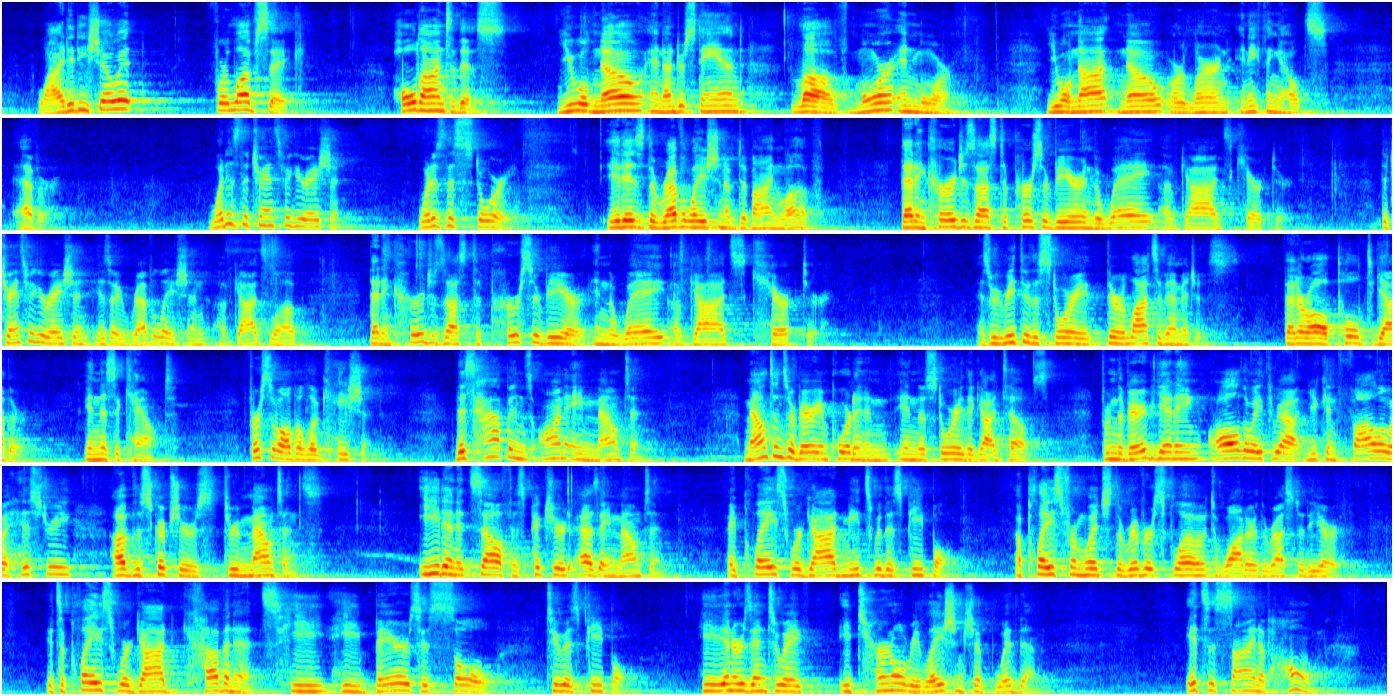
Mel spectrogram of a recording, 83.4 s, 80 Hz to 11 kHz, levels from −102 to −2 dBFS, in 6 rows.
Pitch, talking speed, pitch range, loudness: 165 Hz, 135 wpm, 150-185 Hz, -25 LUFS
